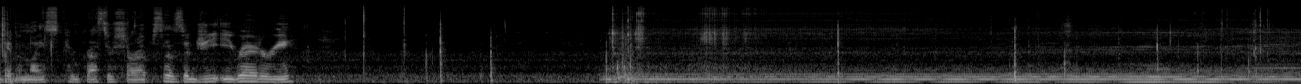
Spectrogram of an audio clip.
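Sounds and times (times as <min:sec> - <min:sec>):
compressor starting and humming: 0:06.0 - 0:13.0
air conditioner fan humming: 0:06.1 - 0:13.0.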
